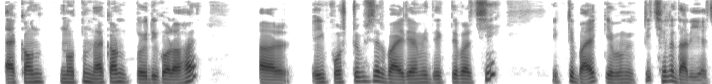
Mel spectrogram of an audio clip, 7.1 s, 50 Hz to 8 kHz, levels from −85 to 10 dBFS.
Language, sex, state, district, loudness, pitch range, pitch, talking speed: Bengali, male, West Bengal, Jalpaiguri, -17 LUFS, 120-140 Hz, 125 Hz, 185 wpm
